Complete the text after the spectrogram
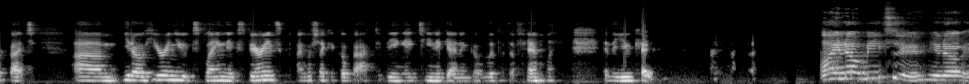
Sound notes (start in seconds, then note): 7.1 laughs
